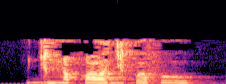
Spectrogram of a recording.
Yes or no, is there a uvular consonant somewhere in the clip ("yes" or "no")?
yes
